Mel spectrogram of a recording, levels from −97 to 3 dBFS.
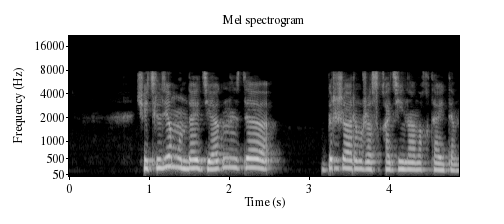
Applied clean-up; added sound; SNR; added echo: none; none; none; none.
